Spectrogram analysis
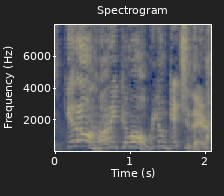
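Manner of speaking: friendly driver calling a passenger on; bus driver. Retold or imitated. Voicing the bus driver in a story.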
